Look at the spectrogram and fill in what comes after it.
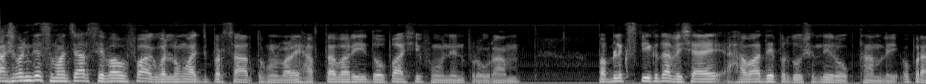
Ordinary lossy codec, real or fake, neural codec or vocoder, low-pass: Opus, 32 kbps; real; none; 7.2 kHz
